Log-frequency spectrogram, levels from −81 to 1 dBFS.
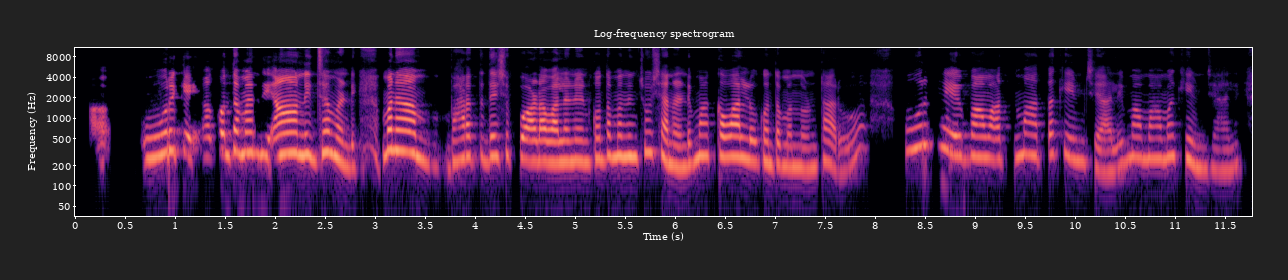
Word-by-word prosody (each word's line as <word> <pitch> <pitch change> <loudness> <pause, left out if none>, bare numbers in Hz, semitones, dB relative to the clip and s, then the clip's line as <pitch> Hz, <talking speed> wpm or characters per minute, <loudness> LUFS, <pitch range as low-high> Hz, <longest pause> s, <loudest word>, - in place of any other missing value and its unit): ఆ! - - -7 0.6
ఊరికే 315 -2 +2 0.2
ఆహ్, 260 - -6
కొంతమంది 300 -1 +2
ఆ! - - +8 0.2
నజ్జమండి. 260 -7 +2 0.3
మన 340 0 +7 0.6
భారతదేశపు 270 +2 -3
ఆడవాళ్ళనేను 230 0 +2
కొంతమందిని 270 +1 +1
చూశానండి, 225 -10 -1
మా - - +2
అక్క 275 0 -4
వాళ్ళు 265 -3 +3
కొంతమందుంటారు. 195 -3 -5 0.6
ఊరికే 385 -2 -3 0.2
బ - - -7 0.2
మా, 250 - 0 0.3
మా 295 - -3
అత్తకేం 275 -2 -7
చెయ్యాలి? 170 0 -7
మా 265 - -2
మామకేం 255 -3 -4
జెయ్యాలి? 175 +2 -13
260 Hz, 120 wpm, -22 LUFS, 225-290 Hz, 0.6 s, ఆ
